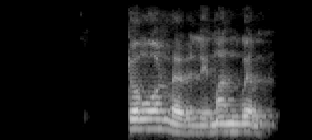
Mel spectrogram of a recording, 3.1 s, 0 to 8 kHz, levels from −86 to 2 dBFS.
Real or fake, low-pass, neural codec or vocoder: fake; 7.2 kHz; codec, 24 kHz, 6 kbps, HILCodec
